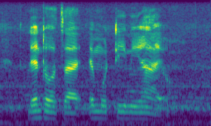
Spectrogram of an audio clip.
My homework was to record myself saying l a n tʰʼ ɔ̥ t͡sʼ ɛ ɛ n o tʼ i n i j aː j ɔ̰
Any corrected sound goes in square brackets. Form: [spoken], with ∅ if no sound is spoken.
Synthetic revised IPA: l [ɛ] n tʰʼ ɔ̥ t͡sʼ [a] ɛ [m] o tʼ i n i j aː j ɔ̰

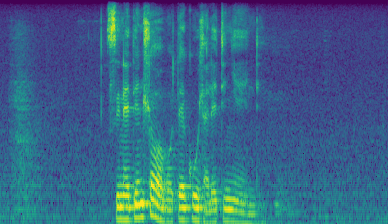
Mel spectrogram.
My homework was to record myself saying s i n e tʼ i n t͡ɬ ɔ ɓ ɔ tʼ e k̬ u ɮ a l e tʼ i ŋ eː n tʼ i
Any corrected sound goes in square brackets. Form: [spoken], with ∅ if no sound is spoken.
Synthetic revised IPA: s i n e tʼ i n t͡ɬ ɔ ɓ ɔ tʼ e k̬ u ɮ a l e tʼ i [ɲ] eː n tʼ i

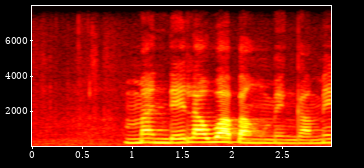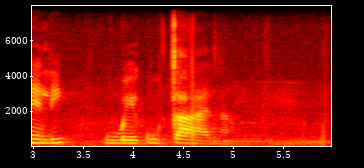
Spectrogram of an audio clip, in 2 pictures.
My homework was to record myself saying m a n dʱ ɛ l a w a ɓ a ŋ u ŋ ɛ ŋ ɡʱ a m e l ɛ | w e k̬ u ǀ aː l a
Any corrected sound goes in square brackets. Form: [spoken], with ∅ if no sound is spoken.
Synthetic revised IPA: m a n dʱ ɛ l a w a ɓ a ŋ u [m] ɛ ŋ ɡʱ a m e l [i] | w e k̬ u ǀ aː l a

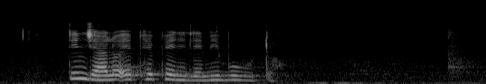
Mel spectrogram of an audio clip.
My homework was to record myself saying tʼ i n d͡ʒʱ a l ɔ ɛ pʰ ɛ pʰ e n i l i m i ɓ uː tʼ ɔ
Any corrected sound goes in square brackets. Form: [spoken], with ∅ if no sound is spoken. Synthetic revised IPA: tʼ i n d͡ʒʱ a l ɔ ɛ pʰ ɛ pʰ e n i l [e] m i ɓ uː tʼ ɔ

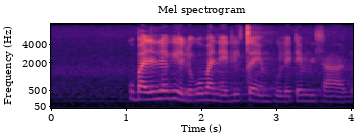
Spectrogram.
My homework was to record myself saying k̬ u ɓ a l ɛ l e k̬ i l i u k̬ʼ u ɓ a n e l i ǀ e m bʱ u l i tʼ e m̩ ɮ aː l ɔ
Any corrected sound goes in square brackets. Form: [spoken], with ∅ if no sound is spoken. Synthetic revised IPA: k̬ u ɓ a l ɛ l e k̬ i l [ɛ] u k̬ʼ u ɓ a n e l i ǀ e m bʱ u l [ɛ] tʼ e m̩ ɮ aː l ɔ

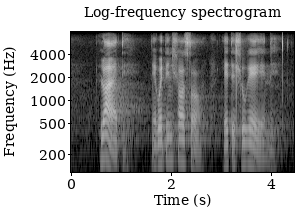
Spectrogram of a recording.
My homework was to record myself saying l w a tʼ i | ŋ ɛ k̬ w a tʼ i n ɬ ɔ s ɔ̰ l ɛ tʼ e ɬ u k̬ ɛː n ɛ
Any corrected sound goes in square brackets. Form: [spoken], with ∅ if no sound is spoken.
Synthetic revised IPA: l w a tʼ i | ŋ ɛ k̬ w [e] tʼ i n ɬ ɔ s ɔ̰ l ɛ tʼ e ɬ u k̬ ɛː n ɛ

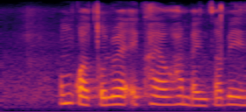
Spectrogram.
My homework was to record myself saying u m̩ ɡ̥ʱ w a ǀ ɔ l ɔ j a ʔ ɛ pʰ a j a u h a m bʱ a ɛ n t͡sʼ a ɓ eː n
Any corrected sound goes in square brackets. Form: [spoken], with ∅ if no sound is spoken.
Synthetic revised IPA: u m̩ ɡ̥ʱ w a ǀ ɔ l ɔ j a ʔ ɛ [kʰ] a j a u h a m bʱ a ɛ n t͡sʼ a ɓ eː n

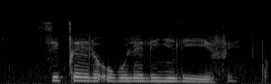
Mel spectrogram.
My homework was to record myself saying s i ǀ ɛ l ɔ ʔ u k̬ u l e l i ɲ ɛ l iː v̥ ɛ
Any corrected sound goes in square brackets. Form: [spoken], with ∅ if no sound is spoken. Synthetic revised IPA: s i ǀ ɛ l ɔ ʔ u k̬ u l e l i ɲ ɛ l iː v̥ ɛ

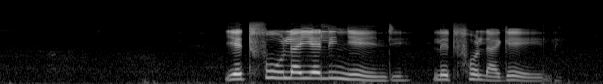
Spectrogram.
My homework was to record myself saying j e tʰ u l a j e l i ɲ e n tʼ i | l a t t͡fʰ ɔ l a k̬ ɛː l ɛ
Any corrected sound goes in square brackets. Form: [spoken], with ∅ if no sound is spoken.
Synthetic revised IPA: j e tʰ u l a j e l i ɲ e n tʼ i | l [e] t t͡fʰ ɔ l a k̬ ɛː l ɛ

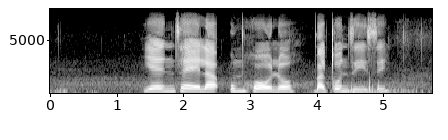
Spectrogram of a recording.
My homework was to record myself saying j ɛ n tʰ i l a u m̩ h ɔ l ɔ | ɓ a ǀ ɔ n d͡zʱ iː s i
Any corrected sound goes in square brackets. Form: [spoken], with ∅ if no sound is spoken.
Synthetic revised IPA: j ɛ n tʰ [ɛ] l a u m̩ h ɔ l ɔ | ɓ a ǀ [o] n d͡zʱ iː s i

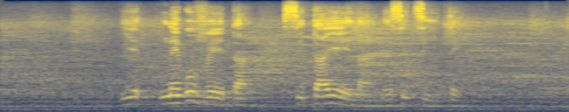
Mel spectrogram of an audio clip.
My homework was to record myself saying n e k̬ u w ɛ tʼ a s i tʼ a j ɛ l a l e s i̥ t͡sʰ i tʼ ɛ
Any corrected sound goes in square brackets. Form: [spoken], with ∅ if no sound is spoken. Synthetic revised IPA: n e k̬ u [v] ɛ tʼ a s i tʼ a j ɛ l a l e s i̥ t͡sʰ [iː] tʼ ɛ

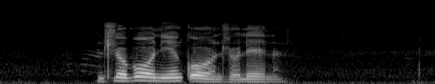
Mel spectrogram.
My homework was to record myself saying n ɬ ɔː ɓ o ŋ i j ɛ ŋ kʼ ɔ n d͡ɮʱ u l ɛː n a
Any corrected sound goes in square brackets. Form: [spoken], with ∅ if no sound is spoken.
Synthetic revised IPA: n ɬ [ɔ] ɓ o [n] i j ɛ ŋ kʼ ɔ n d͡ɮʱ [ɔ] l ɛː n a

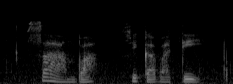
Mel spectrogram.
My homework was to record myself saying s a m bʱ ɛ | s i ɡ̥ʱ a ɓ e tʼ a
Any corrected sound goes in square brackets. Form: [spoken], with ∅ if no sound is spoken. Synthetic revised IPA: s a m bʱ [a] | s i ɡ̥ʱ a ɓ [a] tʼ [i]

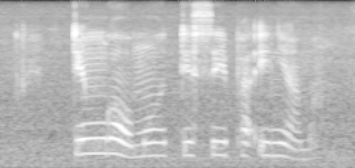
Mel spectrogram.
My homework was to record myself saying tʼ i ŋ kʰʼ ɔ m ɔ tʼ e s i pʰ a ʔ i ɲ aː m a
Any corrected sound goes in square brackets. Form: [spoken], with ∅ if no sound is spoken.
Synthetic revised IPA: tʼ i ŋ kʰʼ ɔ m ɔ tʼ [i] s i pʰ a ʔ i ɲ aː m a

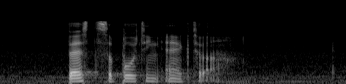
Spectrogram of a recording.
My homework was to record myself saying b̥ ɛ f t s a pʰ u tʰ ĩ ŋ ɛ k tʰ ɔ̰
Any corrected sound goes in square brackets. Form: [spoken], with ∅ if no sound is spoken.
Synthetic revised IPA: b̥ ɛ [s] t s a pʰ [ɔ] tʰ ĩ ŋ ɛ k tʰ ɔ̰

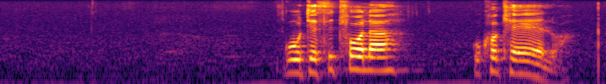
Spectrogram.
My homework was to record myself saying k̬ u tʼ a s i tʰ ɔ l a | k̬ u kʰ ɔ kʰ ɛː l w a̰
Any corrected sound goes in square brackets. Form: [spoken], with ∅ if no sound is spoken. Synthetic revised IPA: k̬ u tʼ [ɛ] s i tʰ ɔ l a | k̬ u kʰ ɔ kʰ ɛː l w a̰

